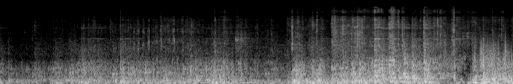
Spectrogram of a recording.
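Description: Plastic wheels of a garbage cart rolling over cracked concrete, a continuous rattling noise that grows louder about three seconds in and stops abruptly at the end.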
